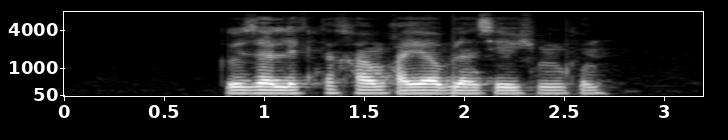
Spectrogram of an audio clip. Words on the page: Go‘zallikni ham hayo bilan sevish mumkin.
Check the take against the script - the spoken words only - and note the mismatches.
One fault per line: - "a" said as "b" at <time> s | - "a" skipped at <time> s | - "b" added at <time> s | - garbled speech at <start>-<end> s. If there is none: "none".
none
